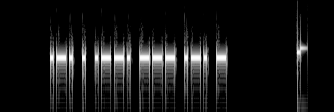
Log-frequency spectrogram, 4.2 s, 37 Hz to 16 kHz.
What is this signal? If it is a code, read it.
Morse code, heard as a keyed tone, about 32 wpm, 700 Hz. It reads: REPORT
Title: Sentences from Top 900 Words - New Word Drill - 30wpm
